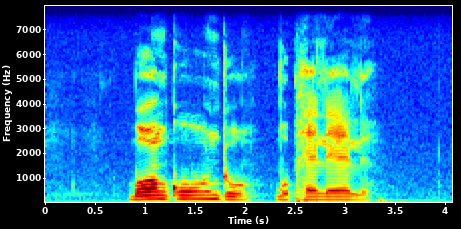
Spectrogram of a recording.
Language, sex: Xhosa, male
